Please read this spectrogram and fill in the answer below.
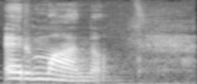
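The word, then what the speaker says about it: hermano: з родом іменника тому якщо ви хочете сказати твій брат це буде звучати як ту арману to armano Зверніть увагу що в іспанській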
